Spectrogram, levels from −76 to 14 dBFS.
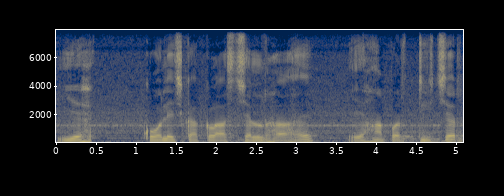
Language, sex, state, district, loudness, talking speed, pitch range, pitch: Hindi, male, Gujarat, Gandhinagar, -16 LUFS, 130 wpm, 105-115 Hz, 110 Hz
